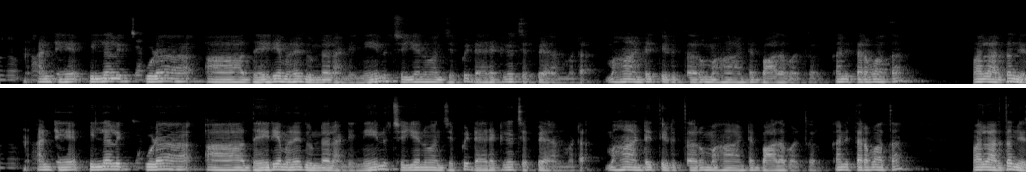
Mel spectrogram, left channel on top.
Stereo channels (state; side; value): normal; both; correlation 0.42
